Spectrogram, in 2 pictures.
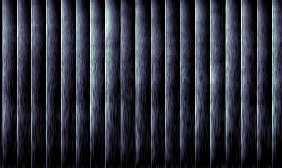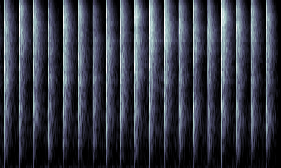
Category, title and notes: Sound effects > Human sounds and actions
FGHTImpt-Blue Snowball Microphone, CU Smacks, Rapid Nicholas Judy TDC
Blue-brand, foley, fight, smacks, rapid, Blue-Snowball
